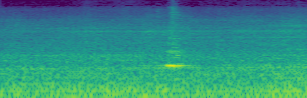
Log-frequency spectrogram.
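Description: Electric suburban train running, a steady low rumble heard from inside the carriage, with one short, sharp pitched note about halfway through.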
